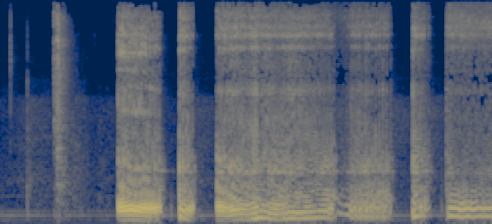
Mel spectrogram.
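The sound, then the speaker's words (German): A horse farting: loud, rumbling, sputtering blasts in several bursts with brief gaps, the longest lasting a couple of seconds, with no one talking. “und du musst sagen, ob das Pferd nur äh, gefurzt hat oder ob auch Pferdeäpfel mit rausgekommen okay.”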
